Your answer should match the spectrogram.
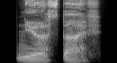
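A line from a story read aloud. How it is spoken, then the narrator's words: Weak breathless. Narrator (Russian): Слабо выдохнул Алета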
